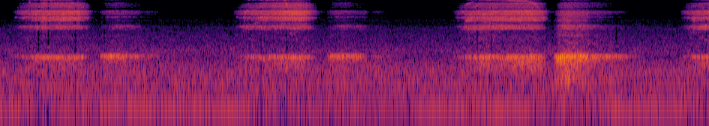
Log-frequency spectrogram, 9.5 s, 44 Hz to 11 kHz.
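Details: Loud rattling snores on the in-breaths with quieter snorts between, about 20 breaths a minute; ordinary snoring.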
